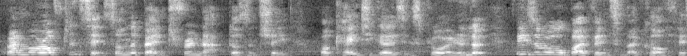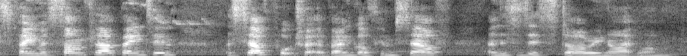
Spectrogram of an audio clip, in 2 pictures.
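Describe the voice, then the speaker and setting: A woman reading a story aloud to young children as a teacher, expressively, pausing to point out pictures and ask questions. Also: medium pitch, expressive, slight background noise. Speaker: primary school teacher.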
